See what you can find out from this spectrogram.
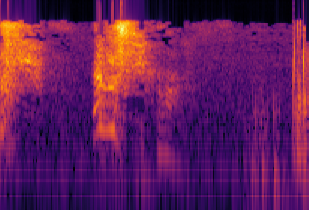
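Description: A loud sneeze bursts out with a sharp breathy explosion, followed by shorter snorting and breathy noises and another abrupt burst near the end, in a recording that also includes someone farting.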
